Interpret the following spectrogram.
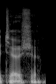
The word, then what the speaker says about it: Atocha: The Atosha. The Right. Atosha, right? Well, I say it correctly because it was a Spanish word.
